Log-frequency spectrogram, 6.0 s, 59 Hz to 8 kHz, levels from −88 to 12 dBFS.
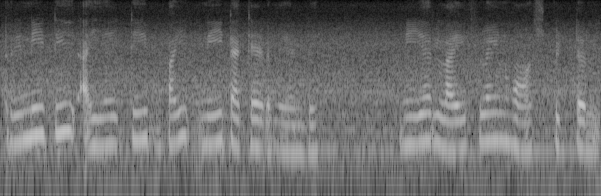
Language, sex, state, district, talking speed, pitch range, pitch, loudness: Telugu, female, Telangana, Karimnagar, 90 wpm, 200-235 Hz, 220 Hz, -22 LUFS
